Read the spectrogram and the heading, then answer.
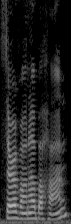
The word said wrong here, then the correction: Saravana Bhavan: But is that how you say it? I don't know. – Yeah. Saravana Bhavan.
